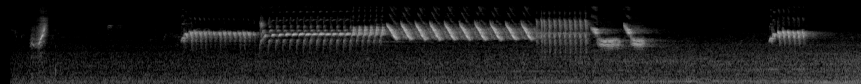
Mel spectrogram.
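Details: European goldfinch singing: bright high twittering phrases, nasal buzzy notes and a fast rhythmic run of repeated liquid chirps, separated by short pauses, with no other clear sounds.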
